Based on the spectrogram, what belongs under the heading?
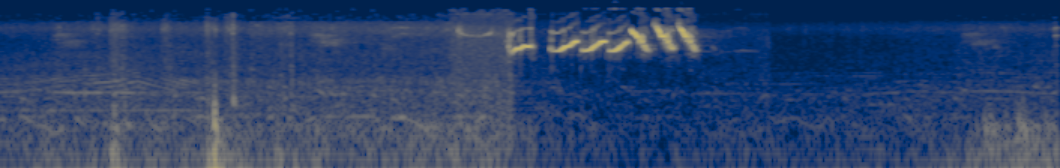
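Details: Tui tui style song of a coleiro (Double-collared seedeater) with a female, used to train caged males: low murmur and a thump give way to a rapid burst of about six shrill, looping whistled notes, then near silence.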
